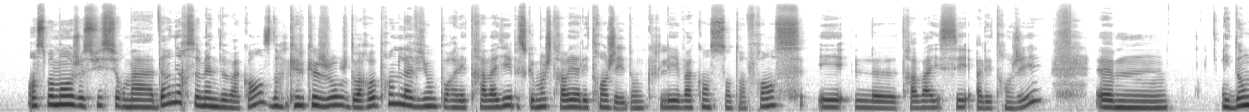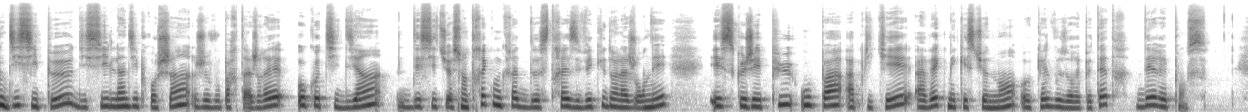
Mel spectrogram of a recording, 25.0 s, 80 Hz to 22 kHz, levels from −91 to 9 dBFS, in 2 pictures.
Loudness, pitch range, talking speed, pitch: -22 LUFS, 210-260 Hz, 190 wpm, 230 Hz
